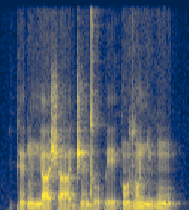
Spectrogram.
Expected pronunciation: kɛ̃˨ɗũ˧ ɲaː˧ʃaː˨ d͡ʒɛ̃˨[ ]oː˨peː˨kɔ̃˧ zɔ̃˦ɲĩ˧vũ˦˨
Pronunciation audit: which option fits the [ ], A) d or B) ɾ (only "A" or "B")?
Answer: A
